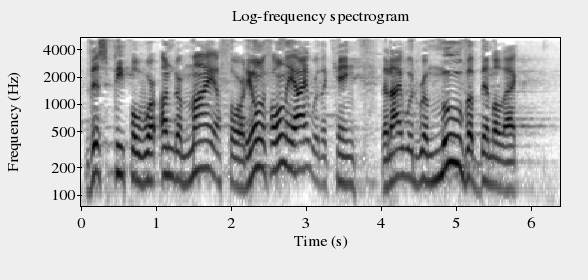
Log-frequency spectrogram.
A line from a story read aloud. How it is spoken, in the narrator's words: cried out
